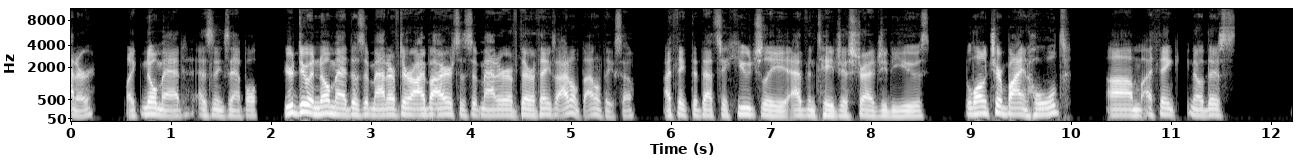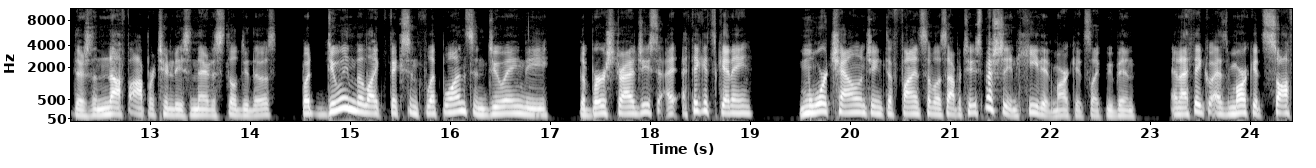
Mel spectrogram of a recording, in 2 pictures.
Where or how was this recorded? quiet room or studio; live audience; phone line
live audience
